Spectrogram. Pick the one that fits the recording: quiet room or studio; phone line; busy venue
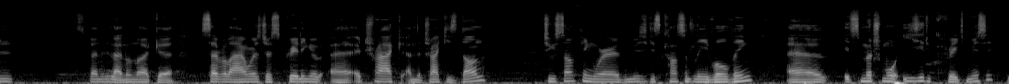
busy venue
